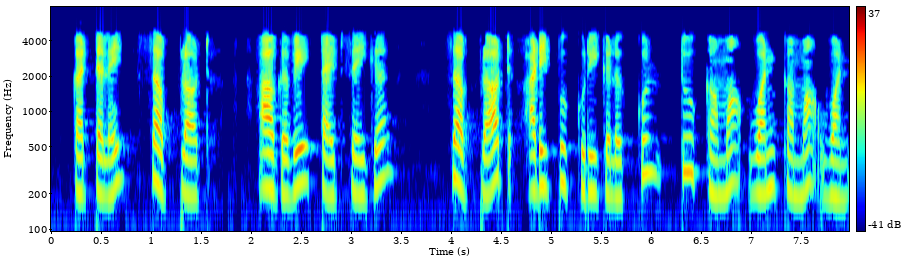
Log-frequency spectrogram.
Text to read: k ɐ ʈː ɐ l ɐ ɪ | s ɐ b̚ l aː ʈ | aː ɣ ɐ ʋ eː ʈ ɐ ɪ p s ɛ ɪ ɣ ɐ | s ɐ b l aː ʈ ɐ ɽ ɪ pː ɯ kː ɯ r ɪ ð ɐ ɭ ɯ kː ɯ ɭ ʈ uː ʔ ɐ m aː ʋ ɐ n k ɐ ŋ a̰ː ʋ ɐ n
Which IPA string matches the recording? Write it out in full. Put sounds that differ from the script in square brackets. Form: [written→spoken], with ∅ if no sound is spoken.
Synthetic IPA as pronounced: k ɐ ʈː ɐ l ɐ ɪ | s ɐ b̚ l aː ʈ | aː ɣ ɐ ʋ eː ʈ ɐ ɪ p s ɛ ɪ ɣ ɐ | s ɐ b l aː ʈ ɐ ɽ ɪ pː ɯ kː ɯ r ɪ [ð→ɣ] ɐ ɭ ɯ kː ɯ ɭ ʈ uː [ʔ→k] ɐ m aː ʋ ɐ n k ɐ [ŋ→m] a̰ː ʋ ɐ n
